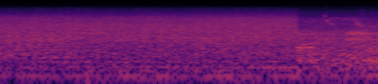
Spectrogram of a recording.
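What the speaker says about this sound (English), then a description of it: "Physically fit in Paris in the rain." Rain falls in Paris as a steady, dense hiss that holds evenly throughout with no other sounds standing out.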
